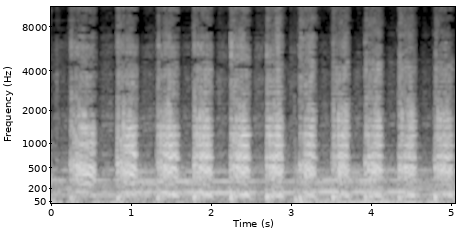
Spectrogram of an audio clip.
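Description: A cassowary gives a steady series of deep, rough, roaring pulses, about two per second, over a low background hum.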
